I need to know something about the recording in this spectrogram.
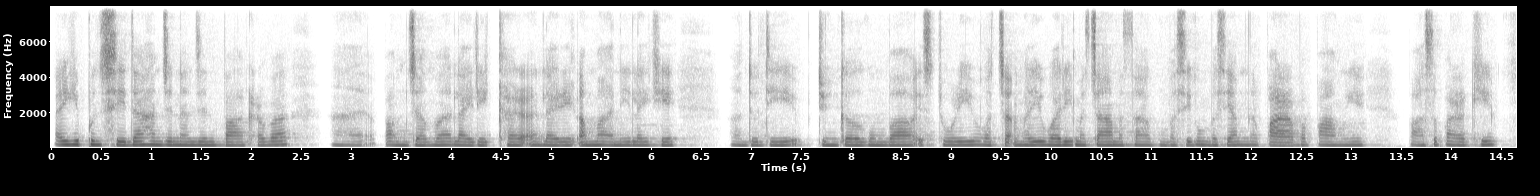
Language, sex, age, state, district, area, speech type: Manipuri, female, 18-30, Manipur, Thoubal, rural, spontaneous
